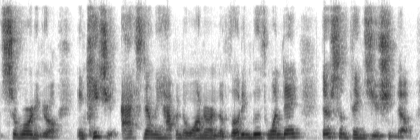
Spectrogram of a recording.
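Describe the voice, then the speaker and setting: A man's voice: fairly high pitch, fairly bright tone. A man playing a blunt, exasperated middle-aged news anchor in an emphatic, lecturing dramatic monologue. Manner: emphatic, lecturing, list-driven delivery. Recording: dull lo-fi audio.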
